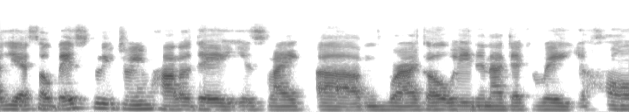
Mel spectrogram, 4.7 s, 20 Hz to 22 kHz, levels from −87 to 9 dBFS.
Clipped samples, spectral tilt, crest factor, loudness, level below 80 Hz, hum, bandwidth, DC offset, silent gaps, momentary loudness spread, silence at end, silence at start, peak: under 0.1%; -5 dB/octave; 18 dB; -28 LUFS; -72 dBFS; none; 8.8 kHz; under 0.1%; none; 5 LU; 0 s; 0 s; -10 dBFS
